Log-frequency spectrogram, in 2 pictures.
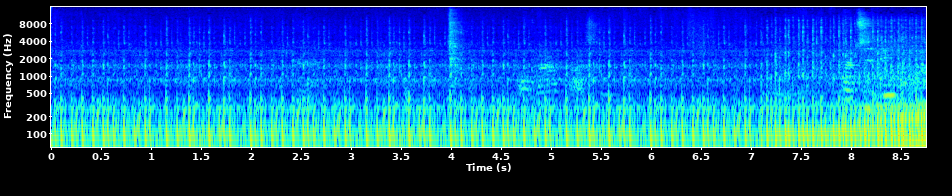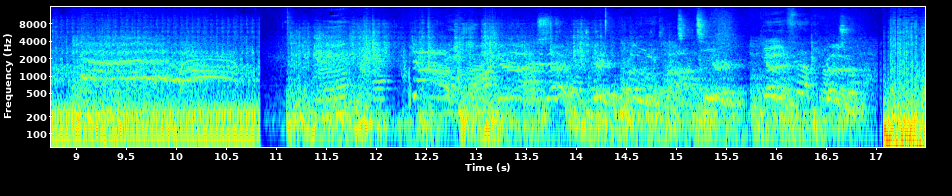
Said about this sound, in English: You popped the clutch with your engine rev too high and flipped your Harley over backwards.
